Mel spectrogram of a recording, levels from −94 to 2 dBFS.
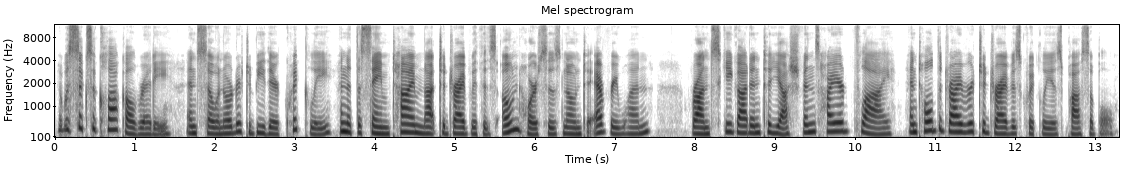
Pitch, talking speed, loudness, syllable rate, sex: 210 Hz, 200 wpm, -19 LUFS, 5.3 syllables/s, female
